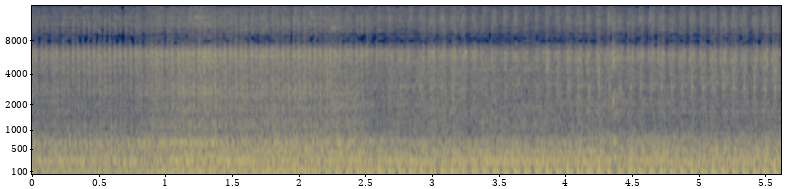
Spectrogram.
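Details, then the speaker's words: 210 lawn tractor after carburetor rebuild (leaking bowl gasket), air filter on; started without choke for the first time. Steady, even putter at low/slow throttle idle, firing regularly with no misses or hunting; best it has run, clean healthy idle. "It's the best it's ran on slow throttle too. A lot better than before."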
